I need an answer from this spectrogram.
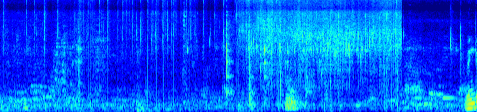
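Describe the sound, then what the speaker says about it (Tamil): Mustard seeds, dried chillies and onion frying in hot oil for a bean and potato stir-fry, with a dense crackling sizzle and rapid popping taps that swell louder midway, then ease off near the end, with a voice over it. "எண்ணெய் நல்லா காஞ்சிட்டு இப்போ கடுகு வத்தல் சேர்த்துருக்காங்க வெங்காயம்"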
